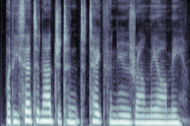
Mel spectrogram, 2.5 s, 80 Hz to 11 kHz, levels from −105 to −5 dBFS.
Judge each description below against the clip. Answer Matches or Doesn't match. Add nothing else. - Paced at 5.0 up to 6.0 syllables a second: Doesn't match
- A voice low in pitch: Doesn't match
